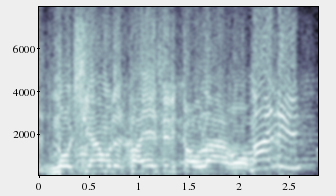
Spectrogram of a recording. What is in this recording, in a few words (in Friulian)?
"mandi", Paularo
